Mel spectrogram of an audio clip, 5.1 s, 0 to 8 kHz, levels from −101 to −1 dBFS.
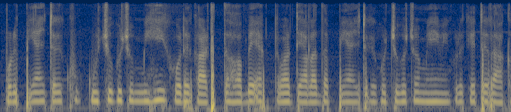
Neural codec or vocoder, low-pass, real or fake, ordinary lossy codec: none; 7.2 kHz; real; none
